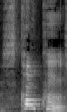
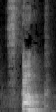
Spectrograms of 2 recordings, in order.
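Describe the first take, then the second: First: The word is said with three syllables. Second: The word is said with one syllable. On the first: The speaker calls it wrong. "삼음절로 읽으실 수 있잖아요" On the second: The speaker calls it right. "일음절이에요"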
